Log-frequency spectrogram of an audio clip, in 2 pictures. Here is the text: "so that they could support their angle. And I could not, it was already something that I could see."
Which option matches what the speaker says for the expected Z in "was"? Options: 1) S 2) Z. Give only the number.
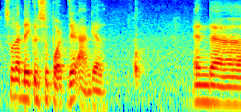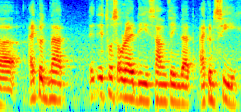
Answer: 1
